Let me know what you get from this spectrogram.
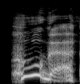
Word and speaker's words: hygge: So thanks, Trisha, except then Sarah Tunderman wrote in and said, quick correction corner, hygge is pronounced hygge.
